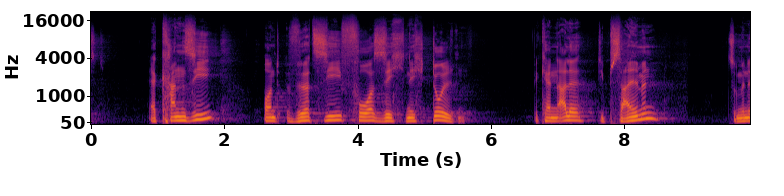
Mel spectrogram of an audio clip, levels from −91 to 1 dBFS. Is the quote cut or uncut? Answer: uncut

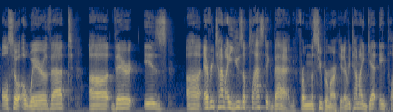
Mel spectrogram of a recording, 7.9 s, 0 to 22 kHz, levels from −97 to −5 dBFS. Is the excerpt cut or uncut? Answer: uncut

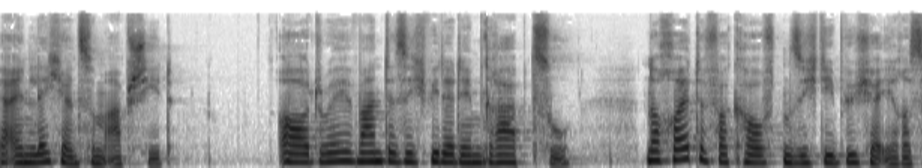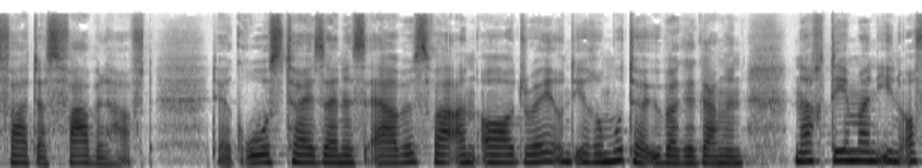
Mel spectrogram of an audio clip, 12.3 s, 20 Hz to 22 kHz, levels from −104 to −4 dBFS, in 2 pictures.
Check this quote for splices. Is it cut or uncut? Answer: uncut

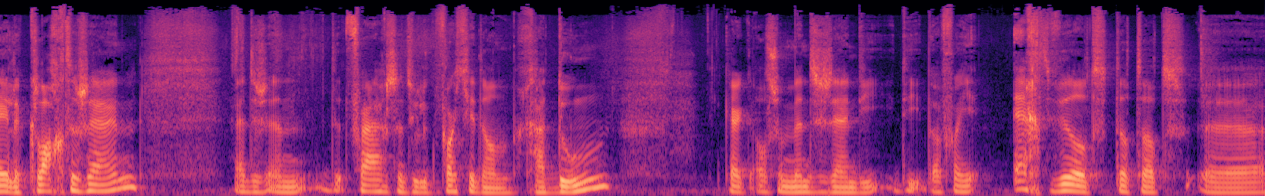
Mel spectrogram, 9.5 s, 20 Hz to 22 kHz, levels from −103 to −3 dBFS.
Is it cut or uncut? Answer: uncut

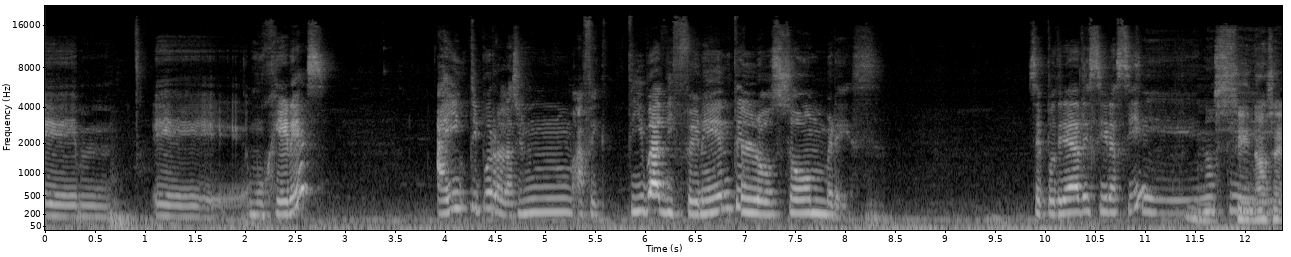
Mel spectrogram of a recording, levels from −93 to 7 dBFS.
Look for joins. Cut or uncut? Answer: cut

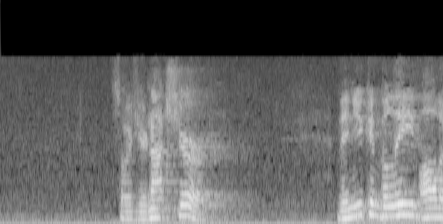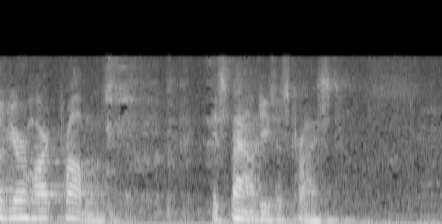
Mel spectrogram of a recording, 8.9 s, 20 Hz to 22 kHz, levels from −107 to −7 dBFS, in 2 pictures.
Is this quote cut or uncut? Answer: cut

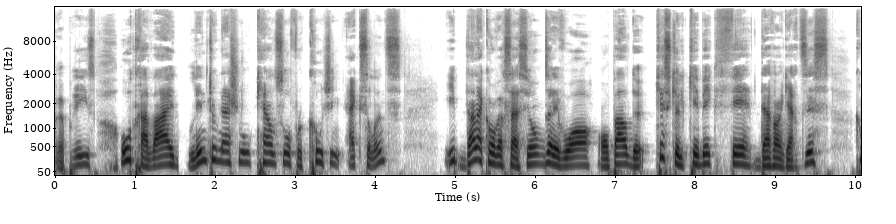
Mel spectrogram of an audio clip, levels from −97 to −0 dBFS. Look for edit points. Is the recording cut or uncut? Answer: cut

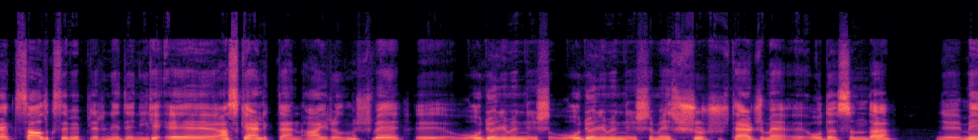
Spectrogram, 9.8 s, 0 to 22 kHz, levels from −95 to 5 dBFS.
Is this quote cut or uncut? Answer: cut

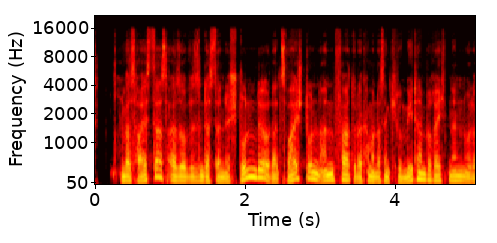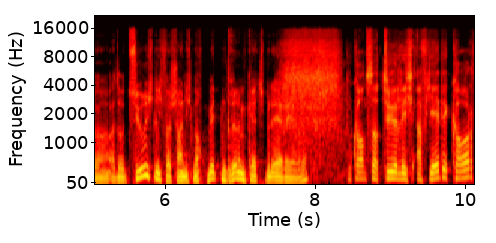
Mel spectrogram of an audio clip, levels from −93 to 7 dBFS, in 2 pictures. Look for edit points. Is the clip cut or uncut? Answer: uncut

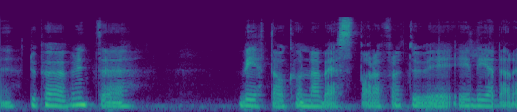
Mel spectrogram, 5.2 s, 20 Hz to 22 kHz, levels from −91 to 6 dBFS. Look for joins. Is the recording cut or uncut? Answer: uncut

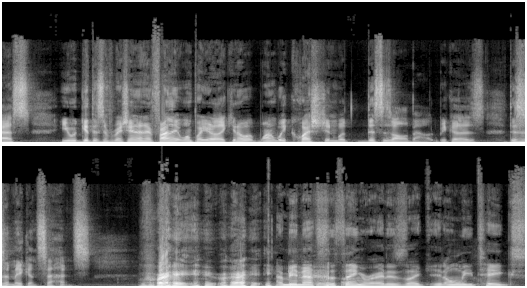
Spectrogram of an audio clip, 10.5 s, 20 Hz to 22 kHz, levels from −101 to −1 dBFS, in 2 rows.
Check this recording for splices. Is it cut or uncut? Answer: uncut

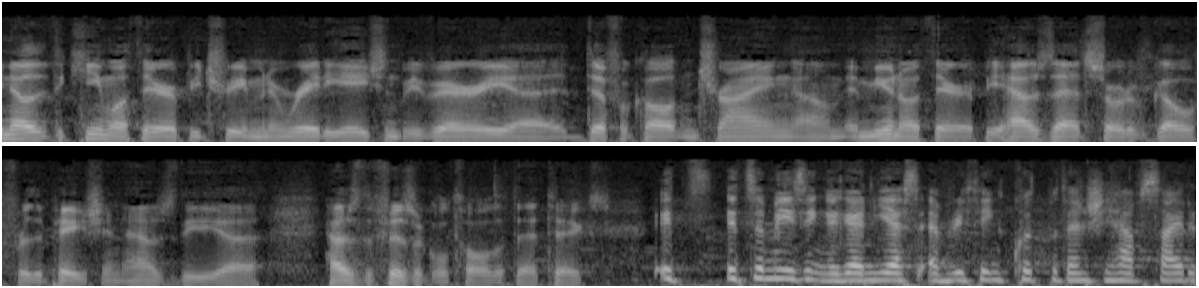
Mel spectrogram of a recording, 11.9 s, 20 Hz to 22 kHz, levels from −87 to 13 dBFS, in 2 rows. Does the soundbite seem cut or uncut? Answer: cut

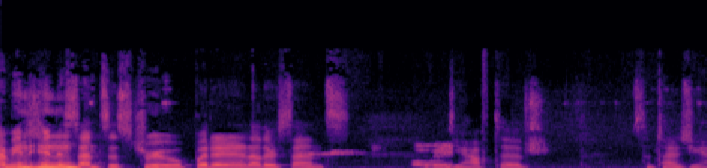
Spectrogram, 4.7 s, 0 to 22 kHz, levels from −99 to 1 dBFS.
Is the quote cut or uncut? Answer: cut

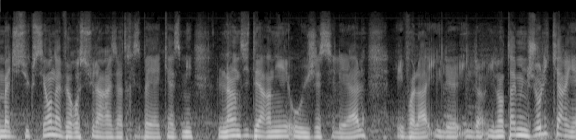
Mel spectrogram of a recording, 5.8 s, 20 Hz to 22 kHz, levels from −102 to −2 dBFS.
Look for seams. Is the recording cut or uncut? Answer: cut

